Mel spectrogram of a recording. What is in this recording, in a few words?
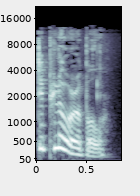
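"deplorable", English, British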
